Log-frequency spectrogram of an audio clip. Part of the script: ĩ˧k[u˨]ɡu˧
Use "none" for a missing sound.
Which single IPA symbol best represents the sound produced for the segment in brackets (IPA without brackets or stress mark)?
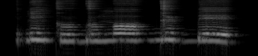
u˨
